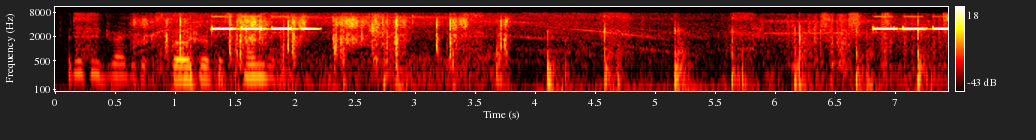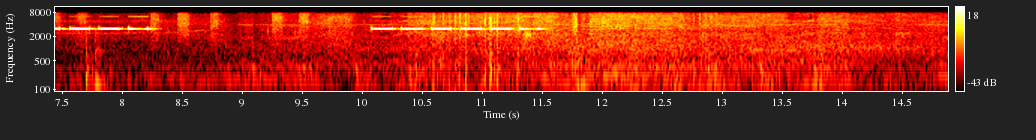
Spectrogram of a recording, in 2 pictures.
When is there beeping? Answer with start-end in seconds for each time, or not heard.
1.3-2.1, 6.8-8.3, 10.1-11.6.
